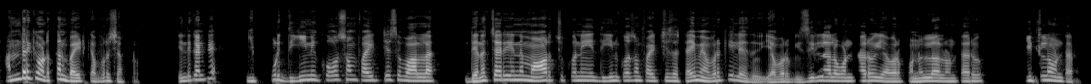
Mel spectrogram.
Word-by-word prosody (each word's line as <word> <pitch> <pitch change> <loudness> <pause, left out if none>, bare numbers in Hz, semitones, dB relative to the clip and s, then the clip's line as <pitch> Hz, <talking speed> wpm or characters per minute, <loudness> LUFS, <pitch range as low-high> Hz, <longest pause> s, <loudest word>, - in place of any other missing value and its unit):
అందరికి 275 +6 +4
ఉంటది 180 -5 +1
కానీ, 215 -5 +5
బయటకి 150 -1 +1
ఎవర్రు 155 +4 -3
చెప్పరు. 115 - -9 0.4
ఎందుకంటే 215 +6 +1 0.4
ఇప్పుడు 205 +6 -4
దీని 205 +7 +1
కోసం 215 +2 -2
ఫైట్ 190 0 +1
చేసి, 210 0 -4
వాళ్ళ 170 0 +5 0.5
దినచర్యని 210 +6 +3
మార్చుకుని, 185 +1 +2 0.2
దీని 175 +2 -1
కోసం 185 +1 -2
ఫైట్ 165 -1 -1
చేసే 165 -1 0
టైమ్ 180 +4 +3
ఎవరికీ 185 +7 -3
లేదు. 130 -5 -1 0.2
ఎవరు 125 +1 -1
బిజీల్లో 155 +9 -2
ఆ‌ళ్ళు 165 -1 +2
ఉంటారు. 165 +2 -1
ఎవరు 135 0 +1
పనుల్లో 155 +3 +2
ఆ‌ళ్ళుం‌టారు. 145 +1 -2 0.5
ఇట్లా 200 +4 -1
ఉంటారు. 165 - -4
175 Hz, 170 wpm, -24 LUFS, 155-200 Hz, 0.5 s, కానీ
